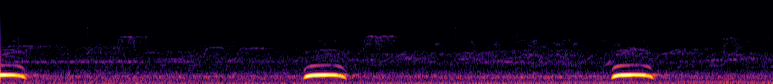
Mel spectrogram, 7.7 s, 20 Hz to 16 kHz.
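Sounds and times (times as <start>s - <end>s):
long-eared owl single low hoot: 0.0s - 0.4s, 3.0s - 3.6s, 6.1s - 6.7s
quiet background hiss: 0.0s - 7.7s.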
